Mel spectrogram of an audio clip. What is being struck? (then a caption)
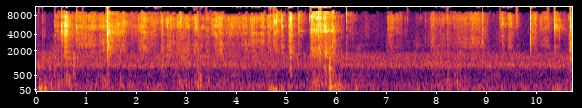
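Kinetic sand in a plastic mold. A metal craft knife slices and scrapes through beige kinetic sand packed solid into a green flower-shaped plastic cutter held in hand. Soft, bright grainy rasping and crunching runs throughout, with a few sharper clicks and a louder scraping stretch near the middle.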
